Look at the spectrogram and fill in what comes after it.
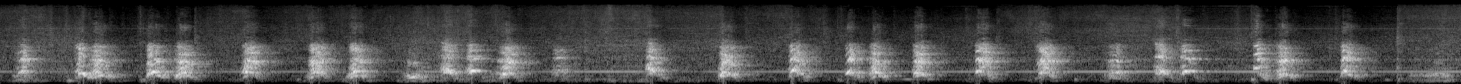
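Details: Diva, a mastiff, barking while attacking a vacuum cleaner indoors: a rapid run of short, sharp barks, roughly two per second, some doubled, over a steady mechanical hum from the running vacuum.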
